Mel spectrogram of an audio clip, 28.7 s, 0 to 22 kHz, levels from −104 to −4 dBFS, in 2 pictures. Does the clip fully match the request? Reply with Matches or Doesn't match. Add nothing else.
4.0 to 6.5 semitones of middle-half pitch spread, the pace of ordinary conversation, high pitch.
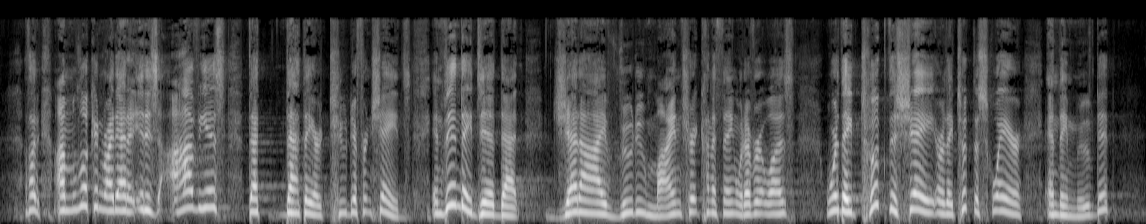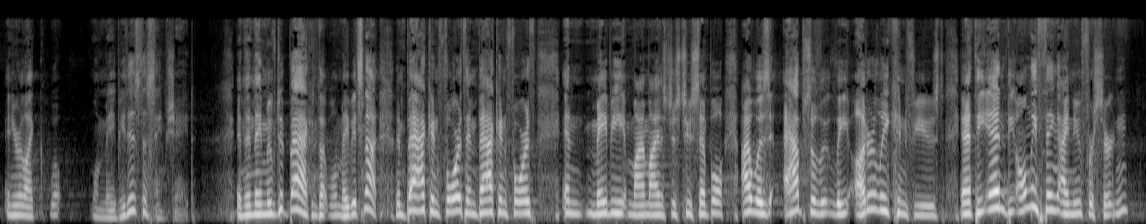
Doesn't match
